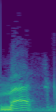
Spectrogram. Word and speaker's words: masque: The Mask of the Red Death. The word mask, you should know, is spelled M-A-S-Q-U-E and means masquerade.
